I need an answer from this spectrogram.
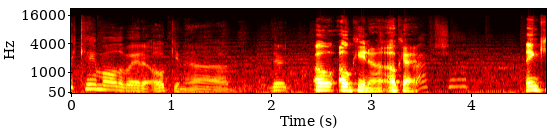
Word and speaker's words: Okina: Since I came all the way to Okina, there... Oh, Okina, okay. Thank you, Kanji. I will attempt to memorize that and pronounce it correctly.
